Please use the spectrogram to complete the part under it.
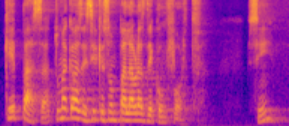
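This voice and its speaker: A man, a rabbi, teaching a Talmud class, explaining the text in an animated way with emphatic highs and chanting the Aramaic passages. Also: moderate pace, slightly rough. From Colombia.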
